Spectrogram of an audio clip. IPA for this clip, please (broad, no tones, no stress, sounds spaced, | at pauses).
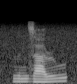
ɯ n z a ɹ u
